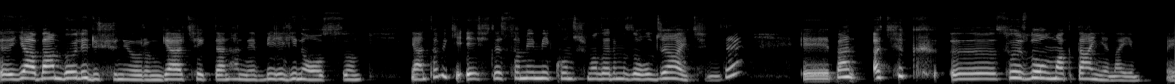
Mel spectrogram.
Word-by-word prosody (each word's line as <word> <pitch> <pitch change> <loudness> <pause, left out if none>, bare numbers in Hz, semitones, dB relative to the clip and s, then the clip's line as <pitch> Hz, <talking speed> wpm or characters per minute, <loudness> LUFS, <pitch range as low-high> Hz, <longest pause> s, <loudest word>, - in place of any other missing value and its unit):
eee, 230 - +4
"Ya, 275 +3 +4
ben 285 -1 +5
böyle 290 0 +4
düşünüyorum 225 -3 -2
gerçekten 230 -1 0
hani 220 -2 -5
bilgin 245 0 -1
olsun." 215 0 -2 0.5
Yani 230 +1 -1
tabii 360 +1 -1
ki 440 +5 -3
eşle 255 +2 +2
samimi 280 +1 +1
konuşmalarımız 255 -2 -3
olacağı 245 +2 +2
için 355 - -11
de, 360 - -2 0.7
eee, - - +1
ben 340 0 +5 0.2
açık, 420 +9 -1 0.2
eee, 255 +1 +2
sözlü 300 -1 +3
olmaktan 265 -2 +3
yanayım, 190 -6 -4 0.2
eee, - - -6
255 Hz, 135 wpm, -25 LUFS, 230-280 Hz, 0.7 s, ben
